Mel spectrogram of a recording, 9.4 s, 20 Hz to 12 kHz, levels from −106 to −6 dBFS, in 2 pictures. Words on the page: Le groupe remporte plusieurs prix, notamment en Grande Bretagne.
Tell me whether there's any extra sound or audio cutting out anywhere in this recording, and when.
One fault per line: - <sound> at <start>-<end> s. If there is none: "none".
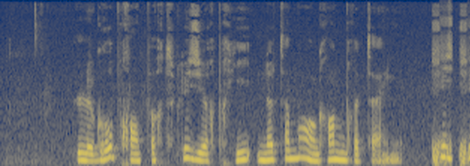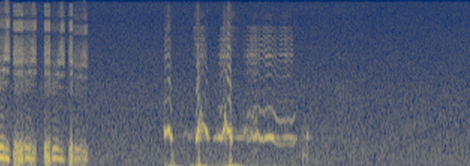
- laugh at 4.3-5.6 s
- bark at 6.3-7.9 s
